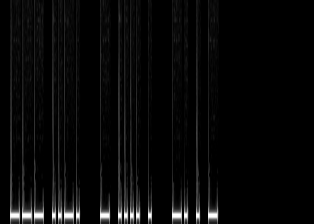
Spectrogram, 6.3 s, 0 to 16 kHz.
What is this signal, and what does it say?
Morse code, heard as a keyed tone, about 21 wpm, 700 Hz. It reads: OF THE NET
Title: Sets of 8 Words - 20wpm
